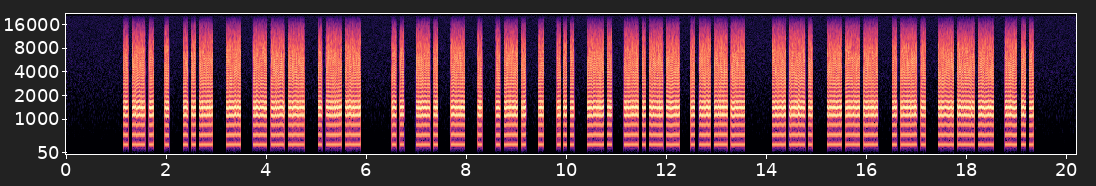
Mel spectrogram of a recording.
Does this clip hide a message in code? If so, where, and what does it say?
Yes: Morse code (Russian alphabet) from 1.1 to 19.4 s, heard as a buzzer, hand-sent with a straight key, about 15 wpm. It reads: РЕУТОВ ИНТЕРЕСНЫЙ ГОРОД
